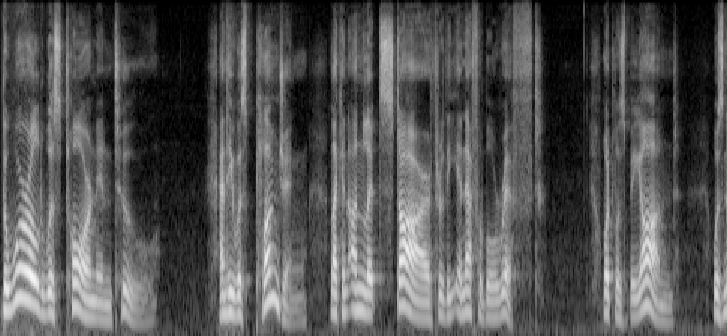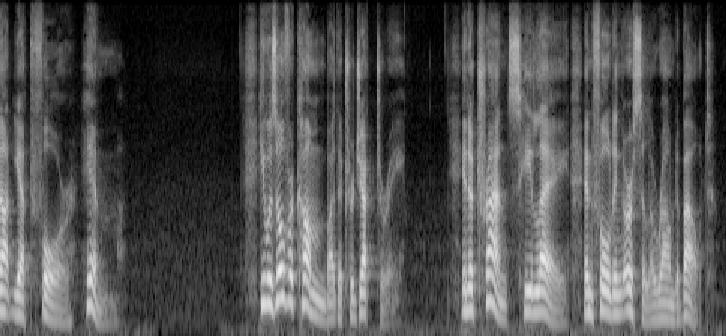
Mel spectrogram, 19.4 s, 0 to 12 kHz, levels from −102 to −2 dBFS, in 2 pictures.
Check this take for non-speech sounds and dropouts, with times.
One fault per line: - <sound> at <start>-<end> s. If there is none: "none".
none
